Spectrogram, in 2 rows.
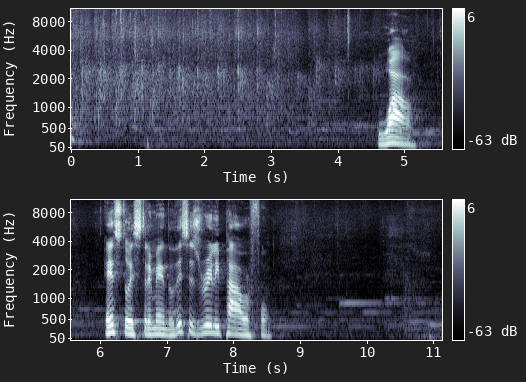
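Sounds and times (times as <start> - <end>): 
audience applause: 0.0 - 4.7
speech: 4.6 - 5.2, 6.1 - 8.6.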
